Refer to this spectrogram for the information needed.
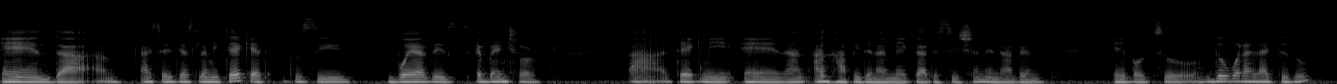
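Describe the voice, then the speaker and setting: Somewhat breathy and fairly low-pitched, a man speaks at a fairly slow pace in a strong Latin American accent, with a dark, mellow tone and monotone, flat intonation. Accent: heavy Latin. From Colombia. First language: Spanish. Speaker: clinical social worker. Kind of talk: podcast interview. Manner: halting.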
